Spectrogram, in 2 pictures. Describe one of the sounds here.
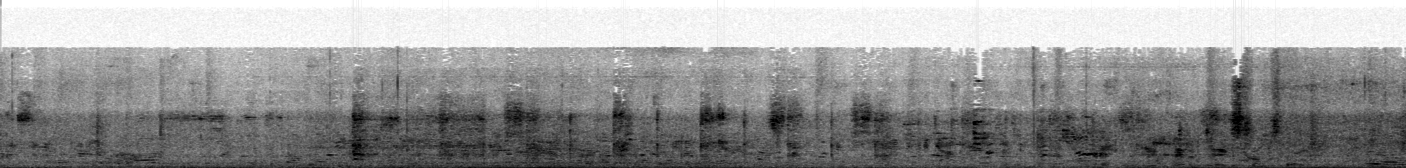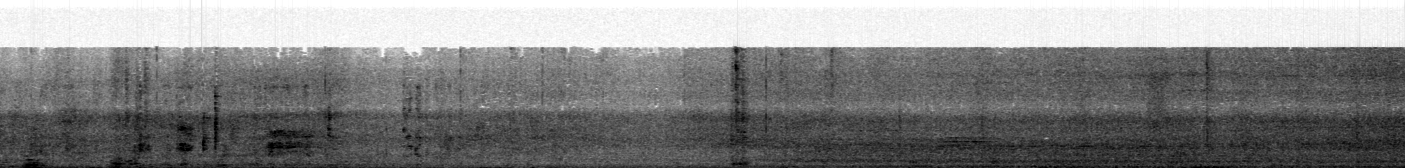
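Voices murmur faintly in the background.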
